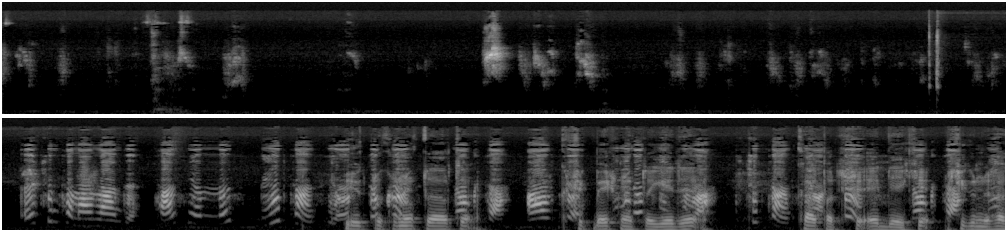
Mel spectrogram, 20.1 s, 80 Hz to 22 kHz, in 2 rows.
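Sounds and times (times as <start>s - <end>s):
sharp click: 9.2s - 9.5s.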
